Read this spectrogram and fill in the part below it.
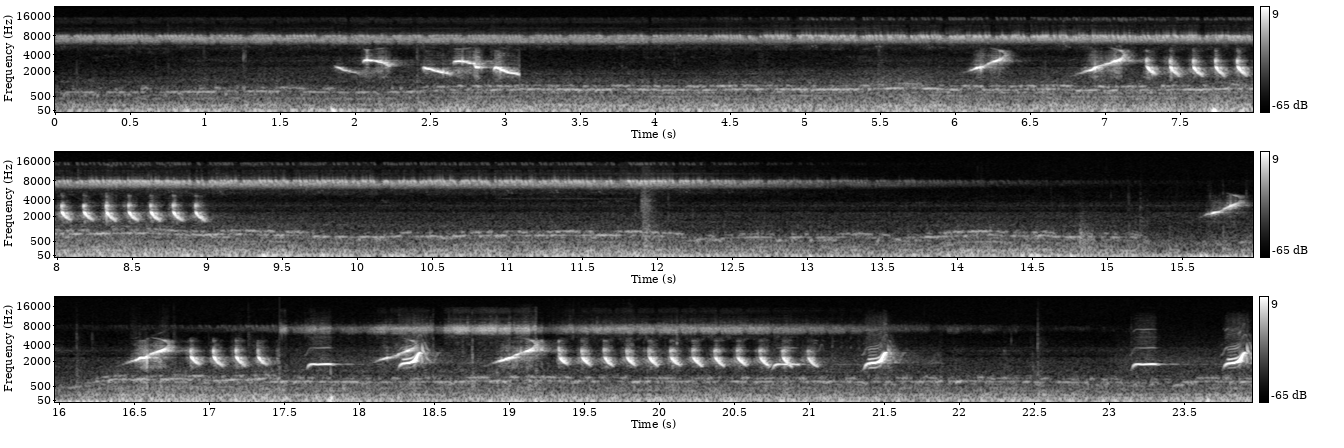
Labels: Is a bird chirping?
yes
